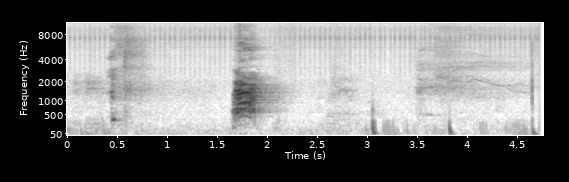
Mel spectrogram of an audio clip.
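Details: A 1-year-old beagle gives a brief, loud, tonal yowl, with a softer yip just before it.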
